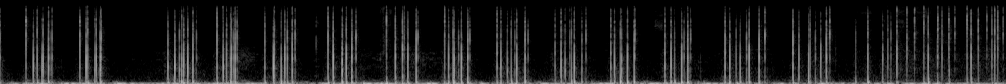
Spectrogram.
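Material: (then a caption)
Plastic. Long nails tap fast on the lid of a closed, small, hollow pink plastic cushion foundation compact. The result is dense bursts of sharp, clicky taps with a bright edge and a low hollow thump, separated by brief pauses.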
